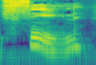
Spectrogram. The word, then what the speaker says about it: Sin: Okay, if you were to, that's how most of us pronounce it, as it's anglicized, but it would be, in Hebrew, it would be seen, and it is the root of Sinai, okay?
